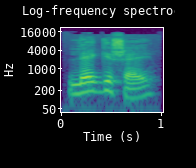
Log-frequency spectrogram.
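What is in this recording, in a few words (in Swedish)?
"lägger sig", Swedish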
